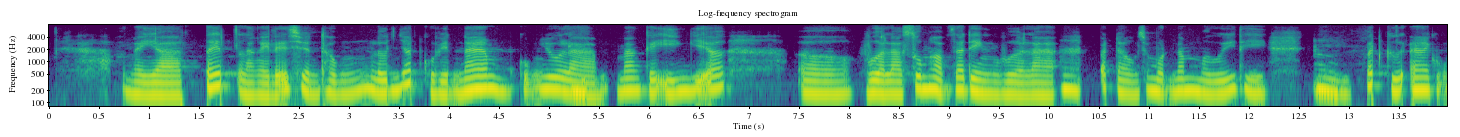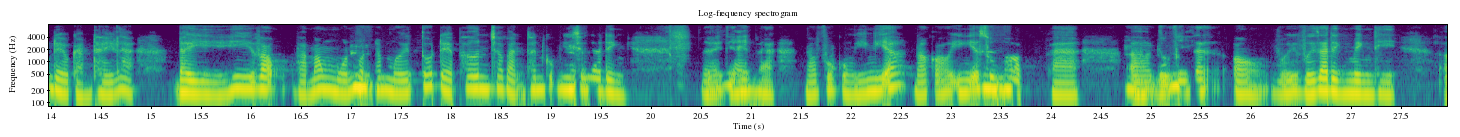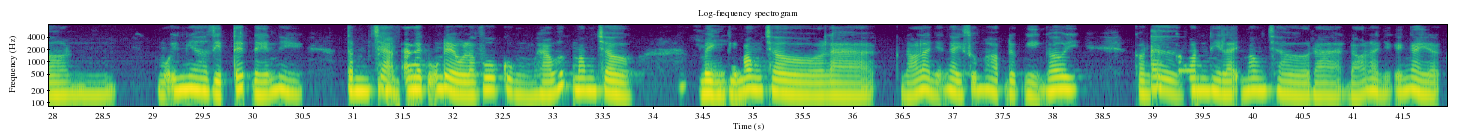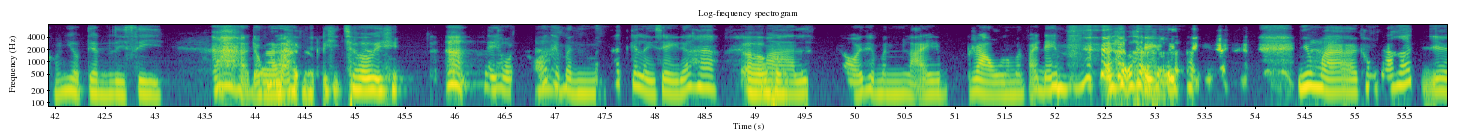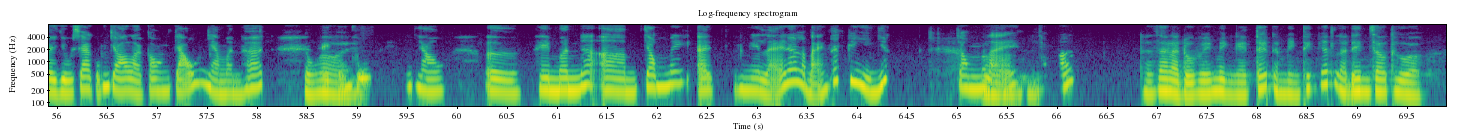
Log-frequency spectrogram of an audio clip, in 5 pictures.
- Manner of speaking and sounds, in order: static; tapping; other background noise; distorted speech; sniff; mechanical hum; laughing while speaking: "À, đúng rồi"; laughing while speaking: "và"; laugh; laughing while speaking: "Ờ"; laugh; laughing while speaking: "tiền lì xì ra"; laugh
- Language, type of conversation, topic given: Vietnamese, unstructured, Bạn cảm nhận thế nào về các ngày lễ truyền thống trong gia đình mình?
- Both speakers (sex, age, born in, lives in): female, 40-44, Vietnam, United States; female, 40-44, Vietnam, Vietnam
